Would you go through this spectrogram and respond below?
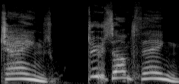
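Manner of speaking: play-acted, very high screaming. Retelling a film scene where she screams at him: imitating someone screaming. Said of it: "she's just screaming at him".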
